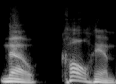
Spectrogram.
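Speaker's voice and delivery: dead serious, deadpan, insistent delivery. Retelling someone insisting the speaker make the call, retelling a deadpan demand. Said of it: "deadpan, just completely grave, serious".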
